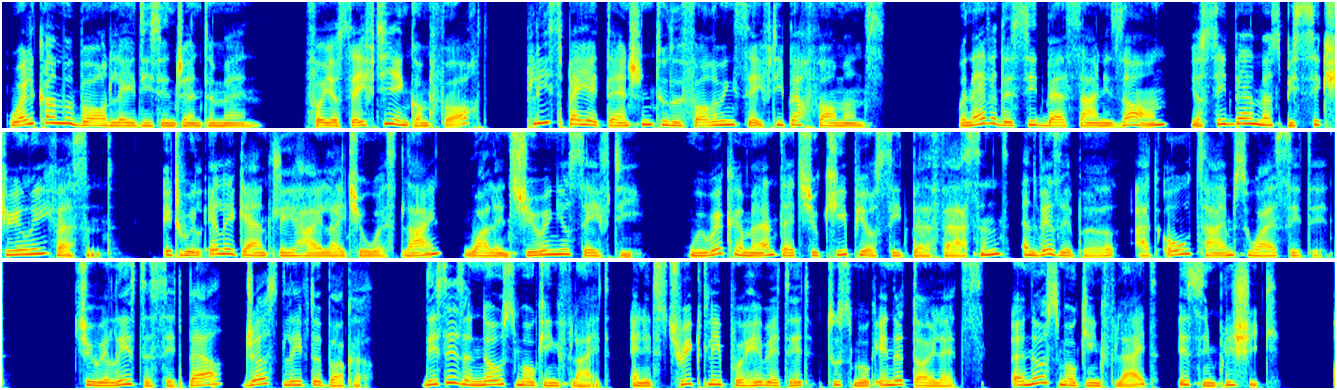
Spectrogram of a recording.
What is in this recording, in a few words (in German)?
EN mit FR Akzent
